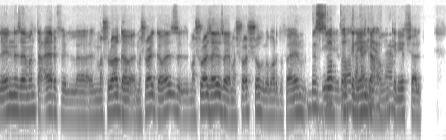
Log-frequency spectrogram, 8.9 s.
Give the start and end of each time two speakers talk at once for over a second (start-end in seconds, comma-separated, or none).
6.1-7.9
